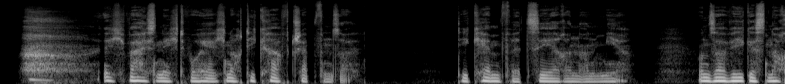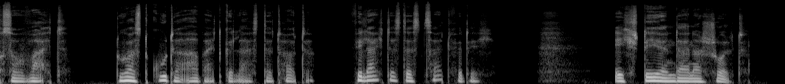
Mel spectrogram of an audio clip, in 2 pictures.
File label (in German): Kriegerin Game Hoerspiel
